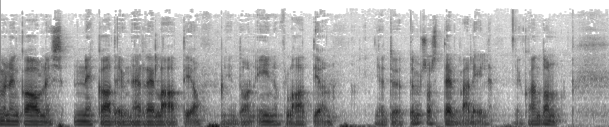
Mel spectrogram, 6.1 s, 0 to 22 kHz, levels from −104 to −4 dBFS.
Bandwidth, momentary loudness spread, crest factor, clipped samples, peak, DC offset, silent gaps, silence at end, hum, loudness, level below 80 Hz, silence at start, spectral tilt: 16 kHz; 15 LU; 18 dB; under 0.1%; -4 dBFS; under 0.1%; none; 0 s; none; -23 LUFS; -36 dBFS; 0 s; -5.5 dB/octave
